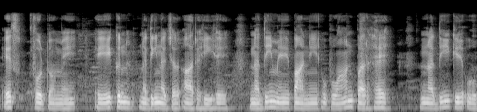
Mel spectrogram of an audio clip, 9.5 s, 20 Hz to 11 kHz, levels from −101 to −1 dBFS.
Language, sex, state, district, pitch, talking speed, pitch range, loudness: Hindi, male, Uttar Pradesh, Jalaun, 105 Hz, 120 wpm, 100-110 Hz, -20 LUFS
